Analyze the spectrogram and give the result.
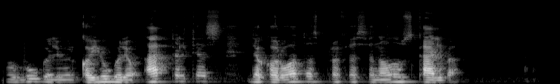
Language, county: Lithuanian, Utena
